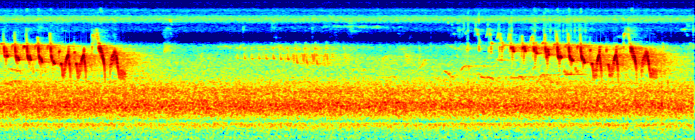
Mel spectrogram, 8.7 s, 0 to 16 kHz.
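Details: Northern goshawk chicks in a nest in northern Estonia, 21 May 2022, beg as their mother feeds them: two bursts of rapid, thin, high chips, about a dozen each, over steady background hiss.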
